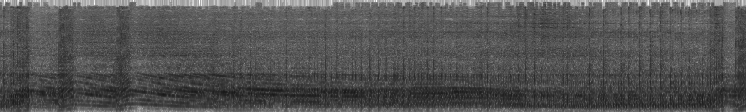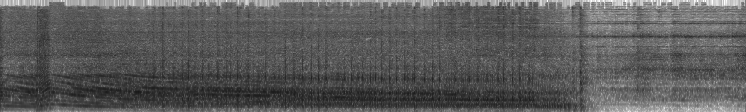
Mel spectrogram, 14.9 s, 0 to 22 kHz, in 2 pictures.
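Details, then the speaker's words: McCulloch Super Pro 70 chainsaw whose intake was glued when cold. Revs climb and hang high, wavering before sagging back, pointing to a slight intake air leak; the owner plans to tear down the intake. "i'd let you guys hear that this thing's got a little bit of an air leak it's not a terrible one"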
